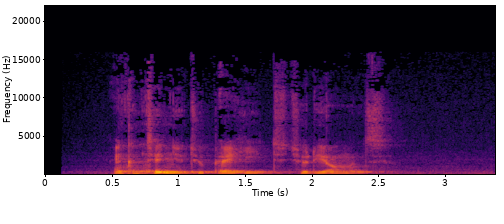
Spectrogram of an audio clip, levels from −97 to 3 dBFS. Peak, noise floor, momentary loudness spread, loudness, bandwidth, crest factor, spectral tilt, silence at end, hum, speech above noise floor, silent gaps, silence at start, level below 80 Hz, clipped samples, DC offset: -10 dBFS; -58 dBFS; 14 LU; -30 LUFS; 15.5 kHz; 20 dB; -6 dB/octave; 0.8 s; none; 29 dB; none; 0.5 s; -76 dBFS; under 0.1%; under 0.1%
